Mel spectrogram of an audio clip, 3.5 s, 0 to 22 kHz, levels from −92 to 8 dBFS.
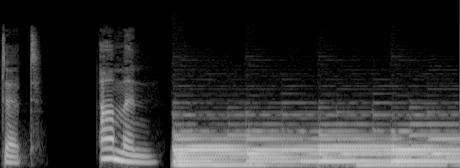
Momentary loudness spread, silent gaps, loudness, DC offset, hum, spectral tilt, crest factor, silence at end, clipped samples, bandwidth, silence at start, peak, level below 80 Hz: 9 LU; 0.35-0.67 s, 1.23-1.28 s; -18 LUFS; under 0.1%; none; -9 dB/octave; 14 dB; 0 s; under 0.1%; 9.2 kHz; 0 s; -6 dBFS; -42 dBFS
